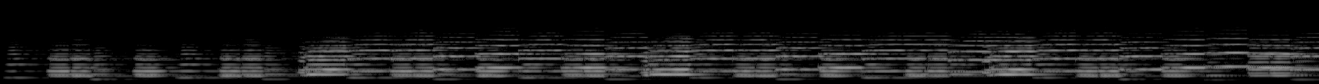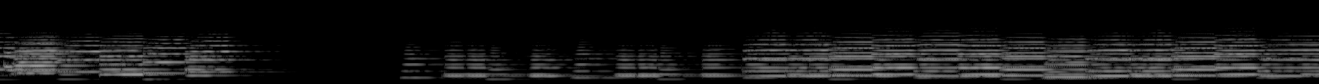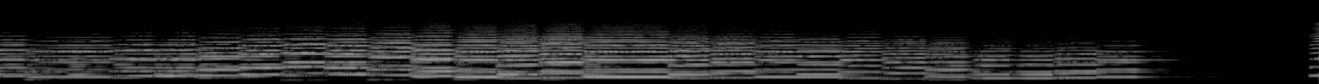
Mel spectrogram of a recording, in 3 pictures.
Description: trumpet ensemble

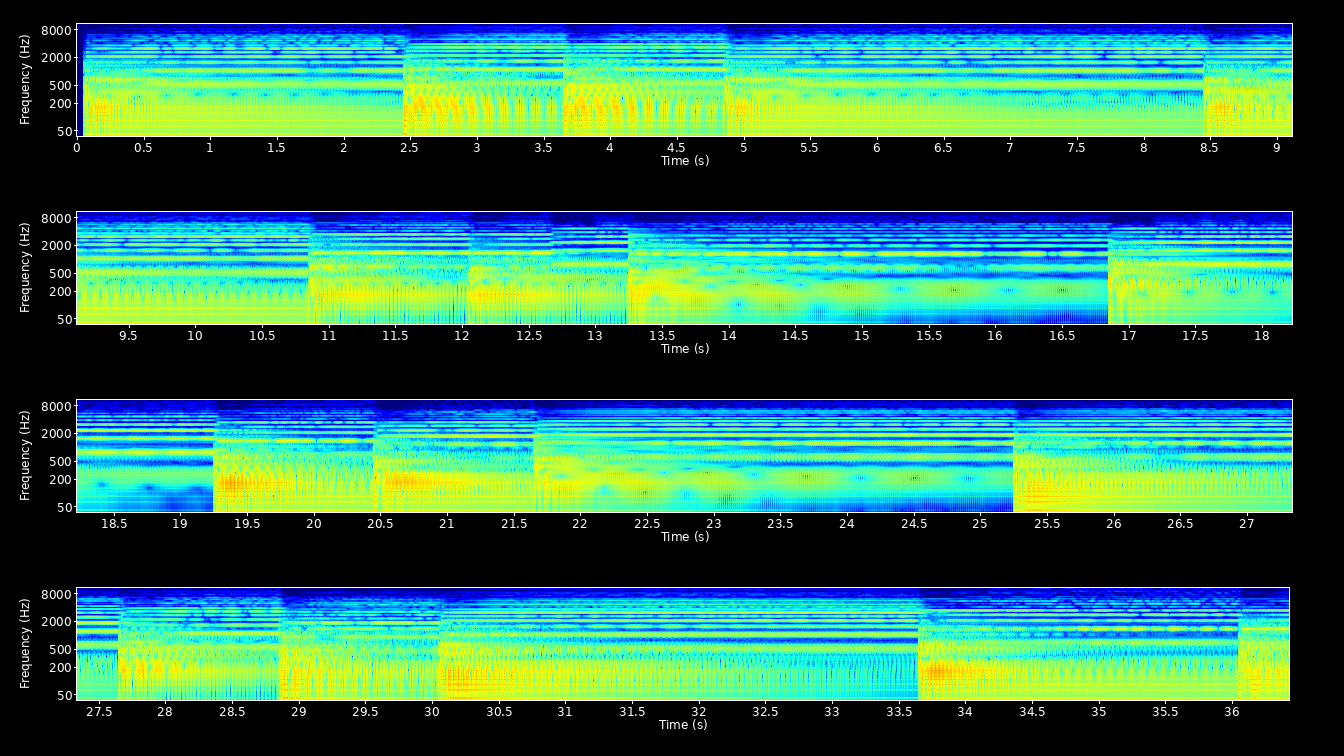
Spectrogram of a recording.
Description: purcell queen, oboe

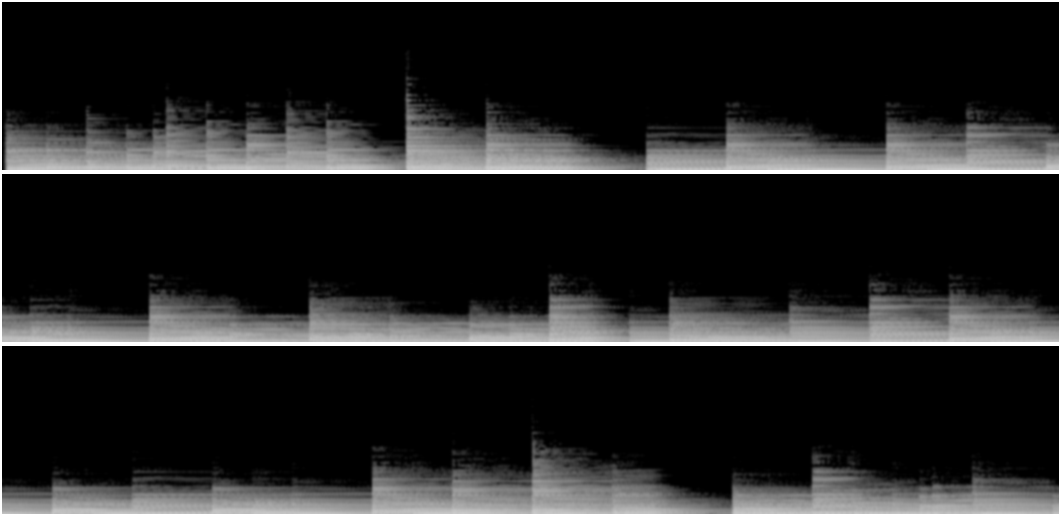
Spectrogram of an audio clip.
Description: Oboe

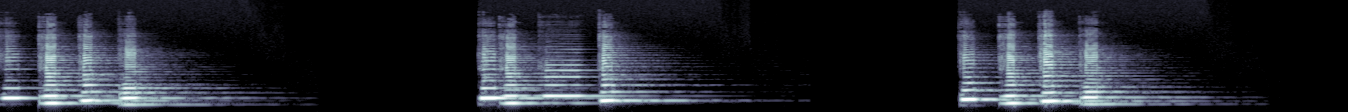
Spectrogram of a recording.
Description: skip to my lou alto saxophone duet

